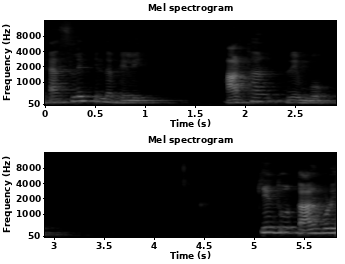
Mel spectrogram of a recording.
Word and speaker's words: Rimbaud: সেটা ঠিক আছে কি রিম্বো। আর এখানে যে লাস্টে ডি আছে, ডিটার উচ্চারণ হয় না, রিম বো, BAU বো, ডিটার উচ্চারণ উচ্চ থাকবে।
